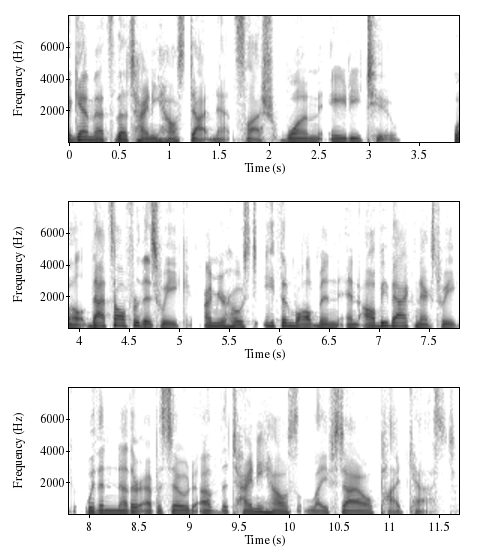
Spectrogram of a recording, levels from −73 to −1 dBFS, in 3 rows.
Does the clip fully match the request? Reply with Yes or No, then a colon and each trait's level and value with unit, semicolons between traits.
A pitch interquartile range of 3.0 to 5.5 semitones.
No: narrow, 2.6 semitones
